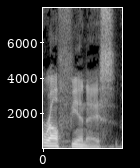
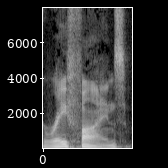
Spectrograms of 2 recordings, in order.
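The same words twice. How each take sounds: First: The name is pronounced as its spelling suggests. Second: The name is pronounced unlike its spelling. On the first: The speaker calls it wrong. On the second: The speaker calls it right.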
